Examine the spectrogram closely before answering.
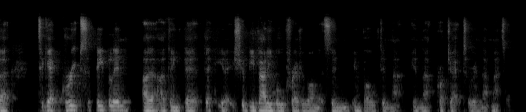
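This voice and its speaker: Here a man with a British accent speaks at a fairly quick pace. His voice is somewhat breathy, with fairly even intonation. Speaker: software company director. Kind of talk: webinar interview. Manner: halting, many repetitions.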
